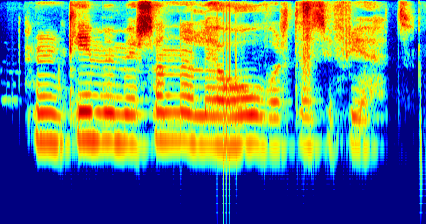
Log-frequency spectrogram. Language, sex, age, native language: Icelandic, male, 11, Icelandic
